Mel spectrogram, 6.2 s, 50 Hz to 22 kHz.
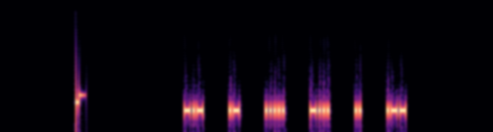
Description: Morse code, heard as a keyed tone, about 42 wpm, spaced as for 20 wpm, 700 Hz. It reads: KA5BIW
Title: USA Call Signs - 6 Characters - 4x Character Spacing - 45wpm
